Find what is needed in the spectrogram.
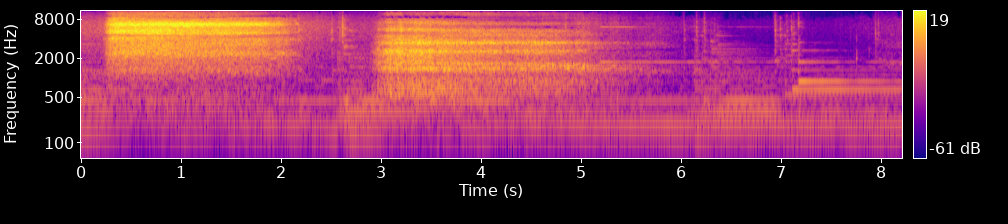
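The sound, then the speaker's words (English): Deep breathing in and out during a calming meditation: two long, airy breaths, each lasting a couple of seconds, over a steady soft tonal backdrop with no talking. “take another deep dragon breath. Fill up your belly in and out.”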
